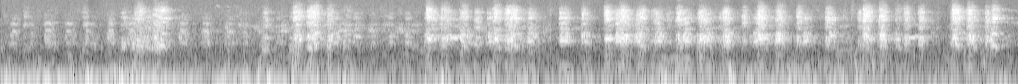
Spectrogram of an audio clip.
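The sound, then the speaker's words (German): Ducks squabbling outdoors on a windy day: many harsh, overlapping honking calls in rapid bursts over a steady low rumble of wind that persists throughout. “Enten haben sich auch gestritten. Und es war auch sehr windig.”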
